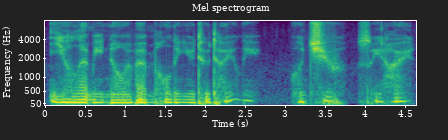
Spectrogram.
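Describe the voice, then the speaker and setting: Man playing a husky, whispery possessive wolf boy. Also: on the low side, expressive, warm tone, full character voice. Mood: teasing, tender. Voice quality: breathy, husky, often dropping to a whisper. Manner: slow, coaxing, teasing endearments. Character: possessive, doting young male wolf-boy lover. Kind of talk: intimate ASMR roleplay.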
